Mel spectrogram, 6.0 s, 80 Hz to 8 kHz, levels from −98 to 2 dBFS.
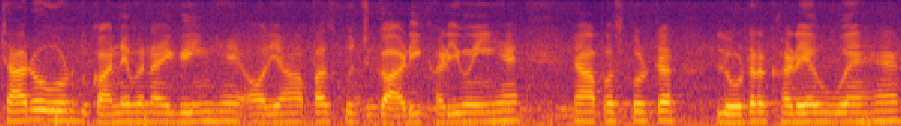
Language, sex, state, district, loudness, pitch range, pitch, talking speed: Hindi, male, Madhya Pradesh, Katni, -17 LUFS, 150-170 Hz, 160 Hz, 210 wpm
